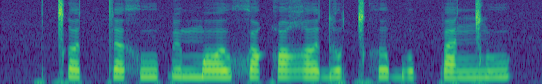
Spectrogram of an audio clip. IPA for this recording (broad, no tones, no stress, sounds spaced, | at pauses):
ǀ ʌ tː ɐ x u ɓ ø m ɔ ɐ̯ xʷ ʌ q u ʁ ɤ d o ǀʰ ɤ b o pː a ŋ͡ǀ u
